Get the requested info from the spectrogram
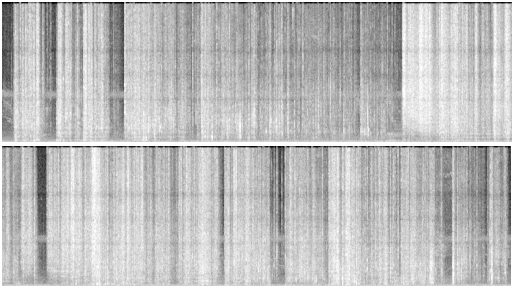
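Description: Aluminum foil crinkling and crumpling in irregular bursts as it is folded and crimped tightly around a smoked beef chuck roast, loudest from about eight seconds in.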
